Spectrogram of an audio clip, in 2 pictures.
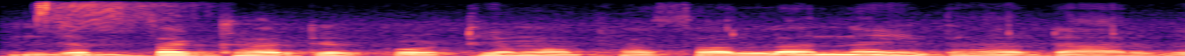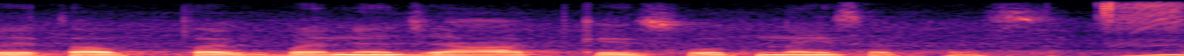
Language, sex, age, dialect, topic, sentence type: Chhattisgarhi, male, 18-24, Eastern, agriculture, statement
